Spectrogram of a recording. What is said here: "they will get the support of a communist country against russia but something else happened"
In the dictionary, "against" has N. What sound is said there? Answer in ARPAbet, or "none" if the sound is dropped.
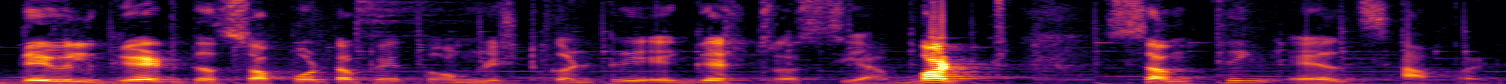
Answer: none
